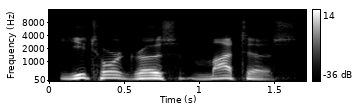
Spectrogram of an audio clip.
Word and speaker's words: Yetur Gross-Matos: One of the more commonly mispronounced names of the draft, people are knowing it now, Yetur Gross-Matos.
